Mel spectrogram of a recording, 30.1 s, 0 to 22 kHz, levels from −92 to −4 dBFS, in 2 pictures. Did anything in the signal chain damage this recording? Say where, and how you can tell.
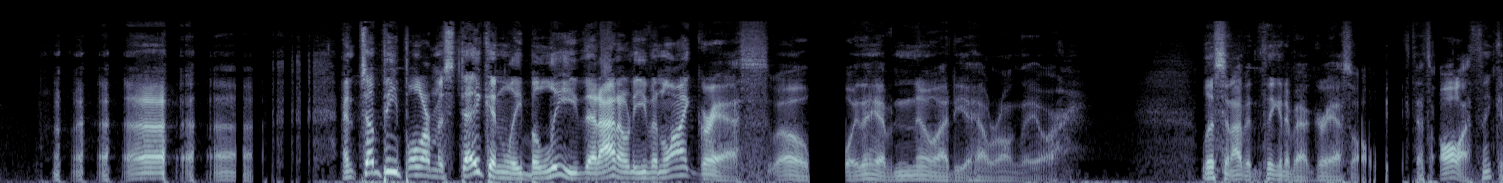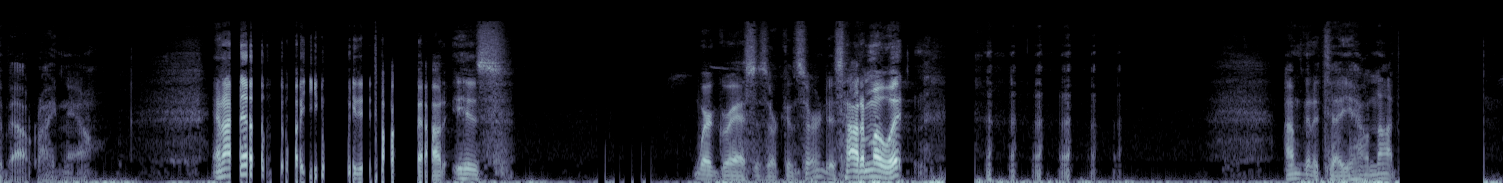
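Yes: a digital broadcast dropout at the receiver. The audio mutes at 2.35, 8.08, 13.58, 17.32, 20.99, 24.47 and 29.01 s, cutting in 8 ms fades and sometimes breaking into short holes. The muting pattern fits 24 ms frames failing their checks, and that programme material is lost.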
